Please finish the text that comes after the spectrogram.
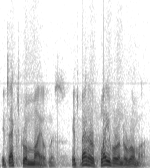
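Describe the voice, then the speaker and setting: A man's voice: on the low side, wildly swooping pitch, a little fast. A man announcing a 1950s radio crime show and its sponsor with punchy, dramatic emphasis. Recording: tinny old radio with loud music.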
